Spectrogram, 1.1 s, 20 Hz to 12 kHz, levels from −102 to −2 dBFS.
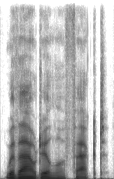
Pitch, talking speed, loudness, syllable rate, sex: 105 Hz, 155 wpm, -20 LUFS, 4.9 syllables/s, male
